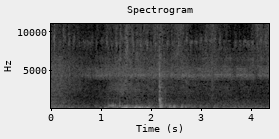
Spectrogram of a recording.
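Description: Faint, steady high-pitched chirring of crickets, with a few soft low knocks and one sharp click a little past two seconds in.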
